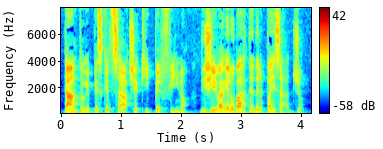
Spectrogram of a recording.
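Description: A chatty dead neighbour woman talks of her window days, as a man reads her in a Roman accent. She is gossipy and easy, her pitch lively. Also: normal speed, husky.

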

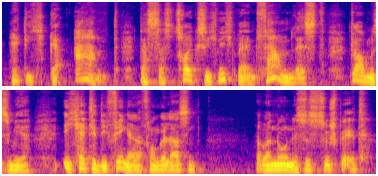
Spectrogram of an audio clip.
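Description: An actor playing an invisible male physics professor in a German radio drama, haughty and exasperated, lecturing with pedantic precision in a husky voice. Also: mid-range voice, lively intonation, normal speed.

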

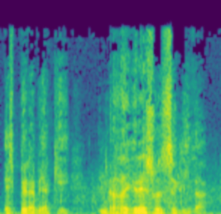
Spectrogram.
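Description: A man's voice: mid-range voice, animated, a little fast, vocal fry, fairly bright tone, a little hiss or hum. An actor playing a generous, friendly man of the sea in a children's story recording. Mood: warm, generous.

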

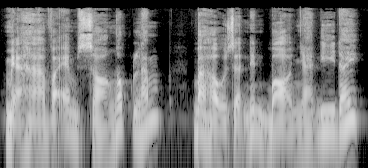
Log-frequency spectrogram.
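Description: A man's voice: mid-range voice, very animated, normal speed, close to an everyday voice. A man voicing a chatty, clingy little girl in a read-aloud story, pleading in a whiny child's way. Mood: insistent.

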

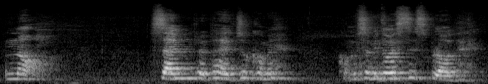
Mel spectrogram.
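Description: An actress playing a troubled, grief-haunted middle-aged woman in an Italian stage drama, with anguished, heavily paused delivery. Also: high voice, a little mellow. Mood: uneasy, evasive. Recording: distant echoey stage recording with background noise.

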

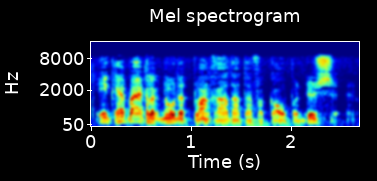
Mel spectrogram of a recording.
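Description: A gruff old skipper in a period drama, with a deep, very husky voice. He sounds shrewd and in command, swinging in pitch as he bargains and hesitates. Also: animated, quick pace. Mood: gruff, businesslike. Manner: gruff, hesitant, throat-clearing authority. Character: commanding old skipper, shrewd but generous boat owner. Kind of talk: Dutch period drama acting.

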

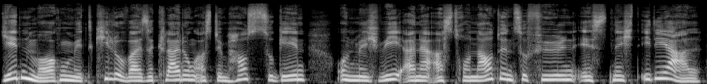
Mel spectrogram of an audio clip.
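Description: A woman's voice: mid-range voice, expressive, moderate pace, darkish tone, dry recording, studio quality. A woman from Mexico, a native Spanish speaker, reading a scripted first-person column in German as narration. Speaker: magazine author reading her column.

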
